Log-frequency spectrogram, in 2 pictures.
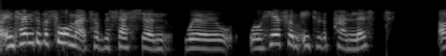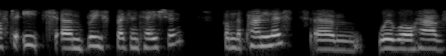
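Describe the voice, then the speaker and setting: A woman with a mid-range voice chairs an online panel in a formal style, speaking to an audience through a video meeting. The recording is dry, though the call audio comes through muffled and lo-fi.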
